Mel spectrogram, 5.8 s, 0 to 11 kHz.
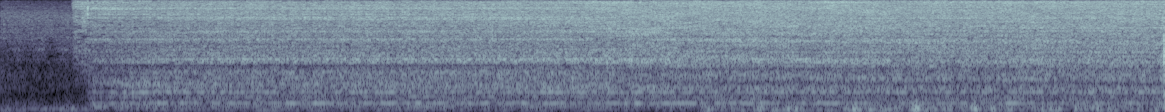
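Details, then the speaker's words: Ford 6.0L diesel, hot no-start but fine cold, air test of high-pressure oil system: steady loud hiss, no pressure build-up; air escaping at revised STC fitting installed 4 years/47K ago, leaking O-ring. "So I'm going to open the air now and you'll see where the oil is not really flowing oil, but the air blows out where you can see where it's striking."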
